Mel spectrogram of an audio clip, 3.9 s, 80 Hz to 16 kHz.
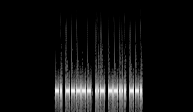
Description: Morse code, heard as a keyed tone, about 44 wpm, 700 Hz. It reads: N0U7G
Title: Code Groups - 5 Letter:Numbers - 45wpm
